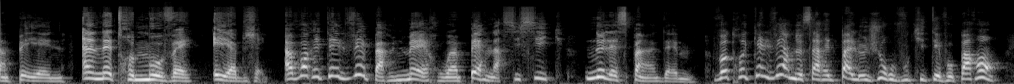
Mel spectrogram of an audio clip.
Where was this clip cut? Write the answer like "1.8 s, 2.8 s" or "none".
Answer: 2.7 s, 7.0 s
